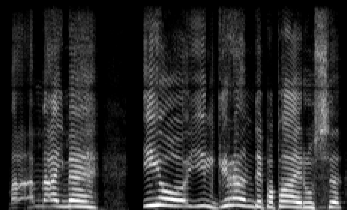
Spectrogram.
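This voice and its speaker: A man voicing a boastful, loud male skeleton from a video game, with grandiose, theatrical delivery. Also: very high-pitched, slow pace, pitched above the performer's own voice, full character voice. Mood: flustered.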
